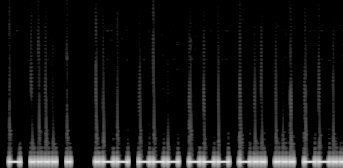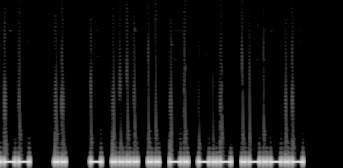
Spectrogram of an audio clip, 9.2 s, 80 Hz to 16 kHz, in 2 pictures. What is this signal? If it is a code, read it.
Morse code, heard as a keyed tone, about 25 wpm, 700 Hz. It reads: THE WOODS, I THINK.
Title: Sentences from Top 1000 Words - Review Part 2 - 25wpm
